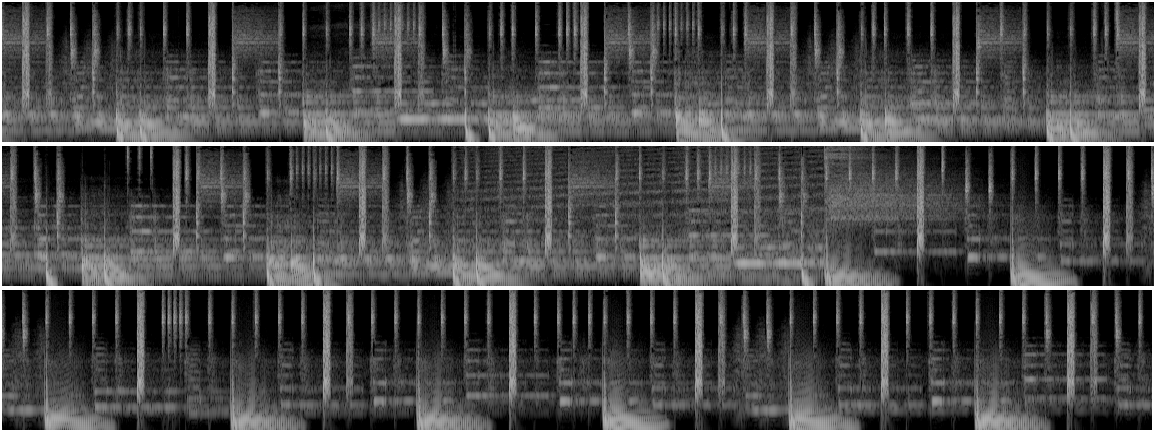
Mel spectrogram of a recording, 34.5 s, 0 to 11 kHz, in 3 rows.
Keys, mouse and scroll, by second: 0.8 scroll up 1, 1.1-3.8 shift+middle drag, 3.8-7.0 alt+shift+drag, 7.4 ctrl+b, 15.0-16.6 right drag, 16.6-27.5 drag, 27.5 scroll up 1, 27.8-28.2 scroll down 2, 28.2 click, 29.0 alt+middle click, 29.5 ctrl+s, 30.0-32.0 shift+scroll up 1, 32.1 click, 32.8 scroll down 1, 33.0-34.4 middle drag, 34.4-34.5 drag.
